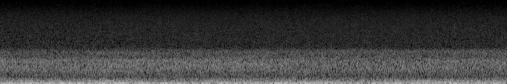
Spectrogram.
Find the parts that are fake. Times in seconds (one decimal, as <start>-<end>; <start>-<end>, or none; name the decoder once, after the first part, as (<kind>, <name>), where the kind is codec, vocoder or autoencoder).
1.2-4.3 (autoencoder, DAC-VAE)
